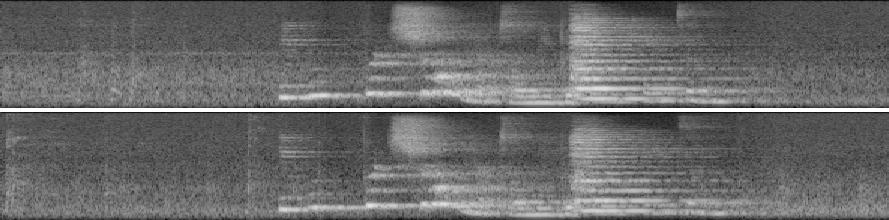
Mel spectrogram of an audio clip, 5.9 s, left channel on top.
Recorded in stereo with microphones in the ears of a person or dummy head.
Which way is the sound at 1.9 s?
30° right (ahead or behind).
